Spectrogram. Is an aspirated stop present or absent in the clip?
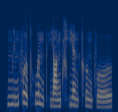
present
